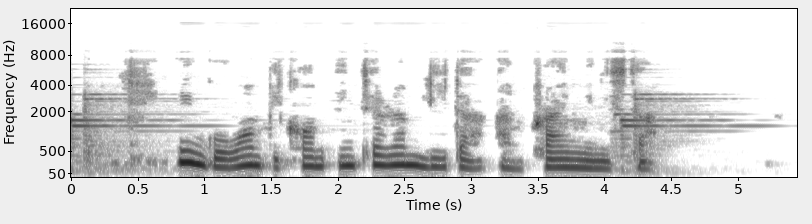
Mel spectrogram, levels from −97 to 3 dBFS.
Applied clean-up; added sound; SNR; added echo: classical method log-MMSE.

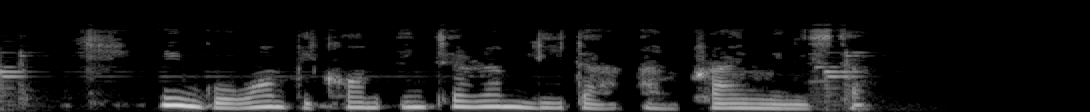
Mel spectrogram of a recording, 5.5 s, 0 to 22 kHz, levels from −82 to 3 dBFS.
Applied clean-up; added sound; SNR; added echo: neural mask model RNNoise.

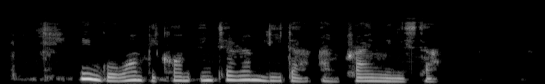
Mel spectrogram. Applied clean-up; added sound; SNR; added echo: none; none; none; none.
